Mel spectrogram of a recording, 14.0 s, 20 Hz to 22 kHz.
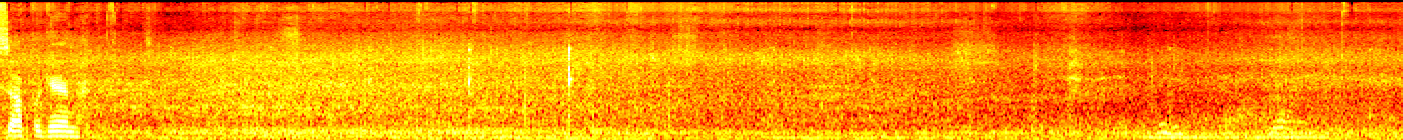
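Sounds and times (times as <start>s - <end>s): low traffic rumble: 0.0s - 14.0s.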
